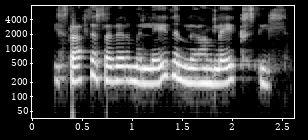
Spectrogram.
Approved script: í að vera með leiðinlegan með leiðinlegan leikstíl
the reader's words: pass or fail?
fail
